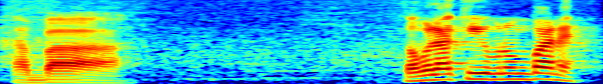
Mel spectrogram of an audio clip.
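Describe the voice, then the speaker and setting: A man's voice: fairly high pitch, huge pitch swings, moderate pace, muffled recording, slight background noise. A man, a spiritual healer running a healing session with probing, firm questions.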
